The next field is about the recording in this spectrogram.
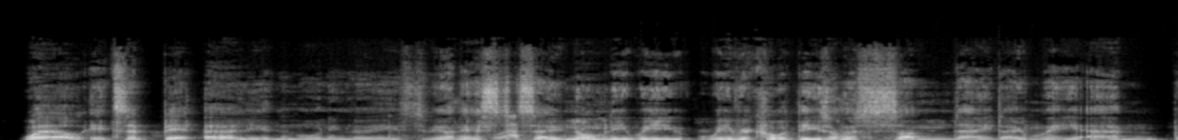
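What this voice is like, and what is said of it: Very deep morning voice. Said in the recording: “I feel like I've got a very deep voice because I might have had a glass of wine last night.”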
